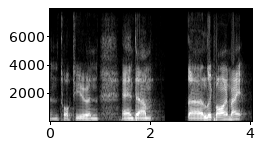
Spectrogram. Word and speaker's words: Lupine: And Lupine, mate, is it Lupine or Lupine? Correct me, buddy. What how do you say? I don't even Lupin. Lupin. Yeah, Lupin.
